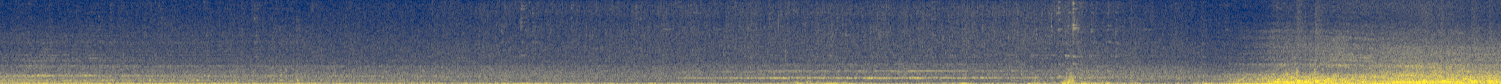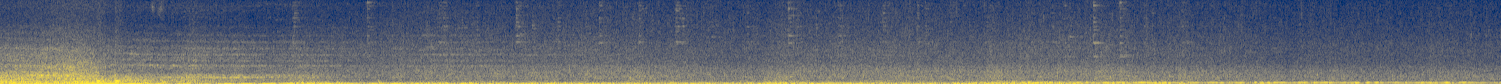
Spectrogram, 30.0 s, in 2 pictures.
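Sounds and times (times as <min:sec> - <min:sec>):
train passing: 0:00.0 - 0:30.0
steady low drone: 0:11.7 - 0:30.0.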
